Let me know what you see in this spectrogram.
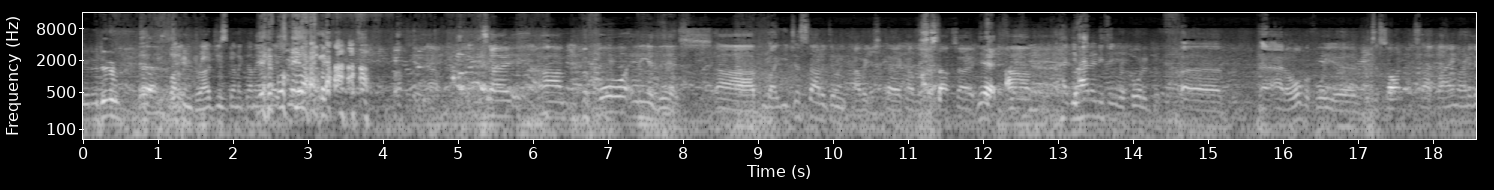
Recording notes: I couldn't get them in the studio but this is exactly why the live format has come into play. The audio does get a little dicey here and there and towards the end the next band starts playing but hey, that's being live for you (also recording off a phone lel).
